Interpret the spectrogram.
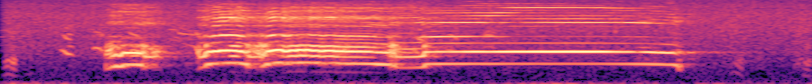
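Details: Rooster crowing: one loud, harmonic-rich cock-a-doodle-doo opening with two short rising notes, then a long steady held note that cuts off abruptly after about two seconds, over a quiet background.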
